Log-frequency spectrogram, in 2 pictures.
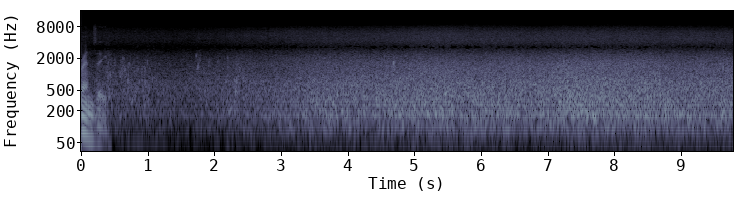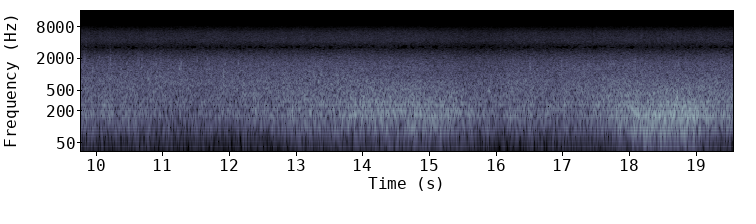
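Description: Waves slosh and churn on open water.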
